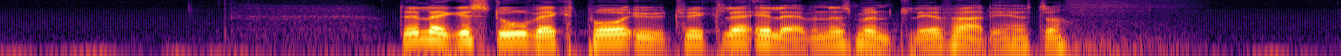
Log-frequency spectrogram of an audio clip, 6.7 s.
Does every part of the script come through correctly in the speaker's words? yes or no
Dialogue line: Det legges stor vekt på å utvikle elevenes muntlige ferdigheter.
yes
